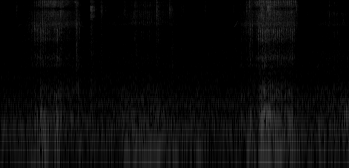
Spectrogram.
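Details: Sleeping Chow Chow giving rough, breathy snores, one near the start and a louder one about three seconds later, each a short hissing rasp over a low hum.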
